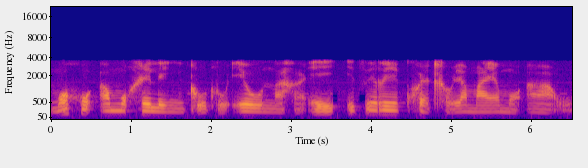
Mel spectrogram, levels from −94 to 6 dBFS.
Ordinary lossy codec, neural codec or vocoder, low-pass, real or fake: none; none; 3.6 kHz; real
